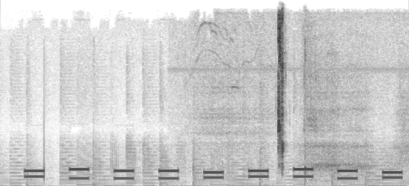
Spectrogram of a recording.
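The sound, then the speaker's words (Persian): Telephone keypad tones ring out as a number is dialed: nine short dual-pitch beeps in a quick, even rhythm, each at a slightly different pitch, fairly clear over quiet background noise. “بذار من شماره این خلوچلو بگیرم.”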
